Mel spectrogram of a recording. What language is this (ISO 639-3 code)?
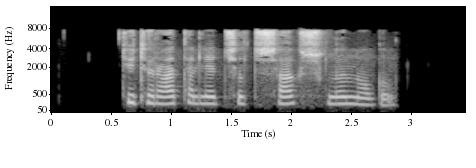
chm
